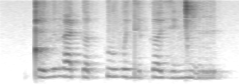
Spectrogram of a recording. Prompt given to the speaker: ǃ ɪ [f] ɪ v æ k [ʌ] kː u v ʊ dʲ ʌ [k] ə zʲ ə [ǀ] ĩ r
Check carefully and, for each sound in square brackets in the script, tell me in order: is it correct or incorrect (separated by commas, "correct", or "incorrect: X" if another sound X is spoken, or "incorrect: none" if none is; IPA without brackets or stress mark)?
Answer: incorrect: v, incorrect: ə, correct, incorrect: ŋ͡ǀ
